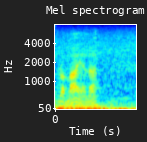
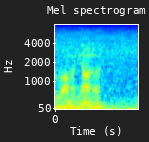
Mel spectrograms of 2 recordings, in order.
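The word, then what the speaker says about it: Rāmāyaṇa: story I read from from the ramayana or as some Americans like to say the ramayana which I've been told is the incorrect pronunciation the story of a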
